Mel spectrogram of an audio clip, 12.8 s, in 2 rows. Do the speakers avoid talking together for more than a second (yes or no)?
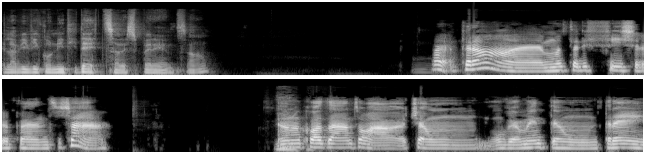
yes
